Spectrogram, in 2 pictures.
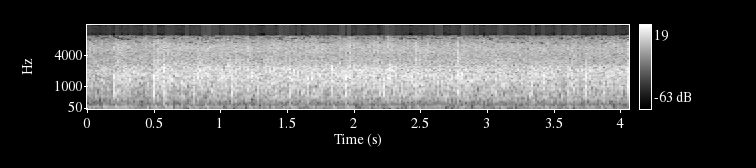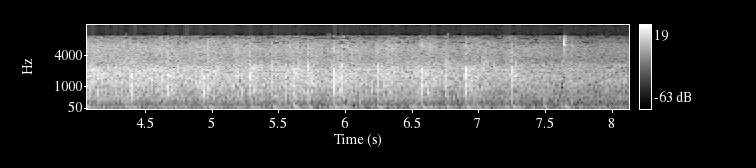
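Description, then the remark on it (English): A large audience applauds a final group of award recipients steadily, dense clapping at a consistent volume before gradually tapering off slightly near the end, with no talking. “Please join me in giving this final group a round of applause.”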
